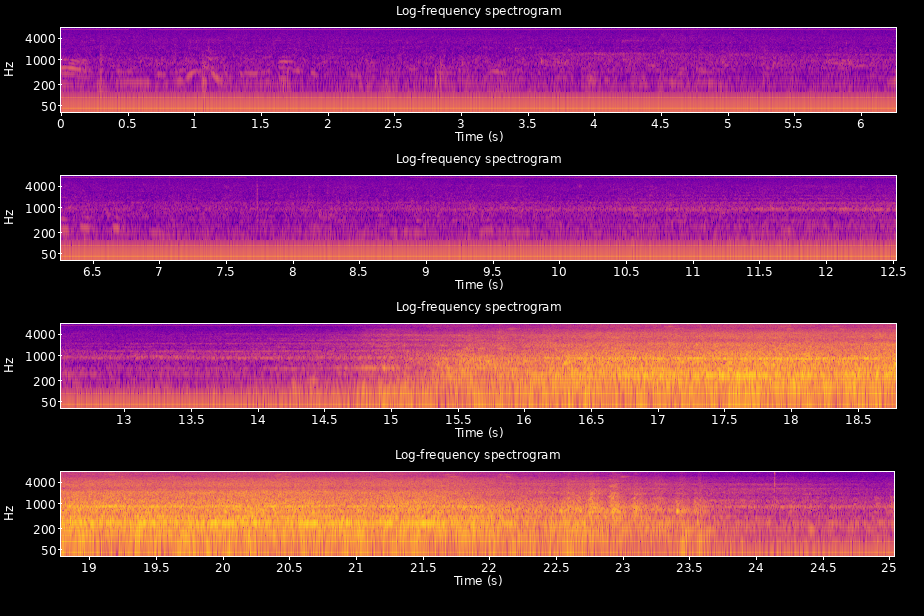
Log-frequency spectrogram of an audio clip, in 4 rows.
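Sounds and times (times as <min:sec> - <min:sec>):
electric train rumbling over bridge: 0:08.5 - 0:25.0.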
